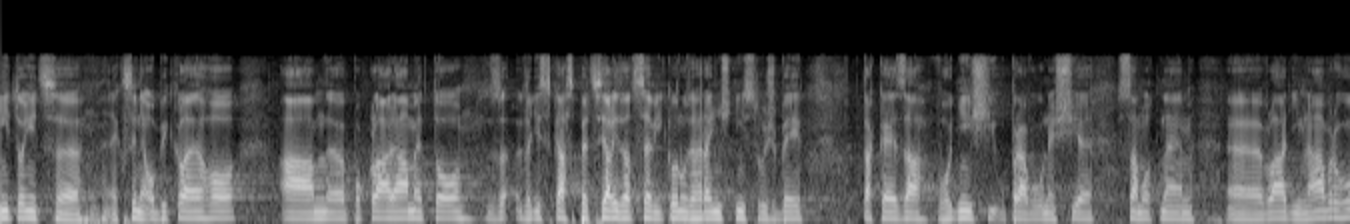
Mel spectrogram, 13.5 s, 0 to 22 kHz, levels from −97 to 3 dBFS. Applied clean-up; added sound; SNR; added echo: none; none; none; none.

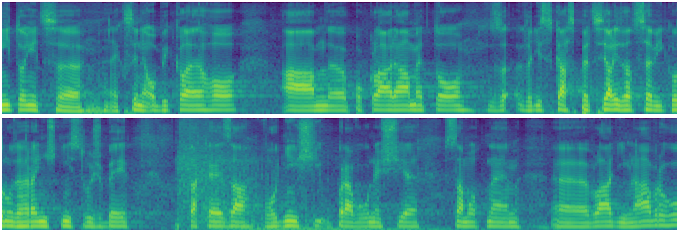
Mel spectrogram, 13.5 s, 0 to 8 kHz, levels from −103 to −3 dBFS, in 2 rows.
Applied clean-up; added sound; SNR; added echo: none; Explosion; 17 dB; none.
